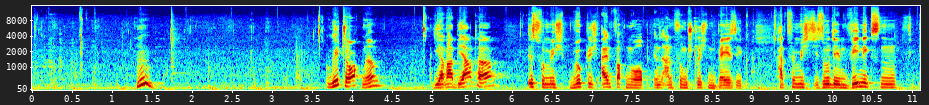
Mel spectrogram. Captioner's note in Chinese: 闲聊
